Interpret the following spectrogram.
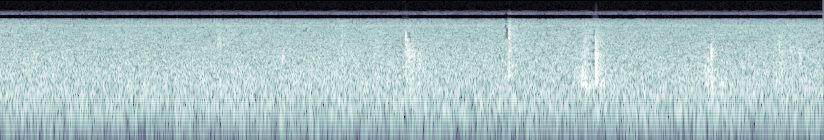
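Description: Steady hiss of background noise, with a few faint, short light clicks about two to three and a half seconds in.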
